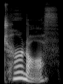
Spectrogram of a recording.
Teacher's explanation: The N sound links directly to the O. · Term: linking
